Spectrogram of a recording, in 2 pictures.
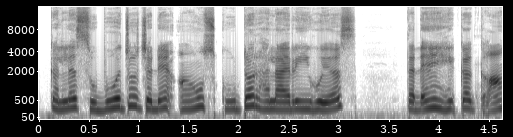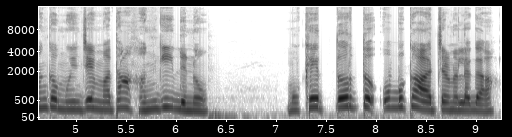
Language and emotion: Sindhi, disgusted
